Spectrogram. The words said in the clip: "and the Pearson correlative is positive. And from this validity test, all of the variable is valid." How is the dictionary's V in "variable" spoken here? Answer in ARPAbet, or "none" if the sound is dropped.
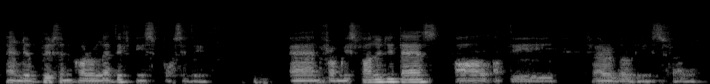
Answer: F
